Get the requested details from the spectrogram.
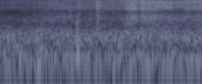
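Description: A small steam engine hisses softly.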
